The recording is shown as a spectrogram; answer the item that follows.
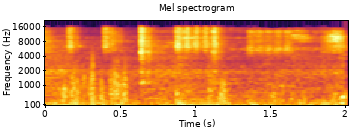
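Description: Loud fairground ride music heard from a spinning Huss Break Dance car, over low rumble and wind buffeting on the microphone as the car whirls round.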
